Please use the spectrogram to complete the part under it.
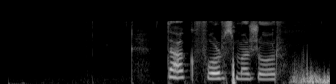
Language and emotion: Russian, neutral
